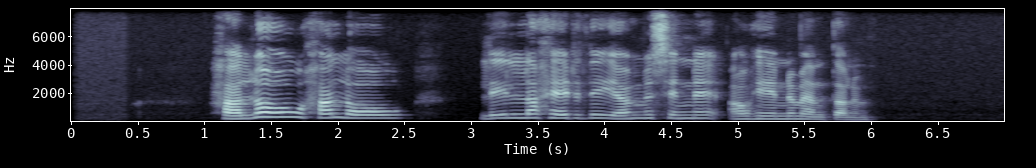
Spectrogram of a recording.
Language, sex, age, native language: Icelandic, female, 60-69, Icelandic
